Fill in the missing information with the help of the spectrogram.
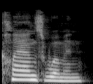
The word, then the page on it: clanswoman: American English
